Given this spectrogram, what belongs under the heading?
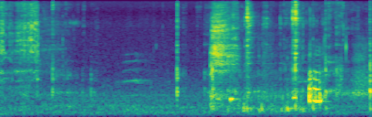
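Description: Clear slime mixture is stirred slowly in a container, giving soft intermittent scraping and squelching with light clinks of the utensil, close and moderately loud.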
